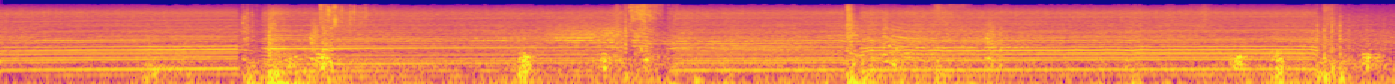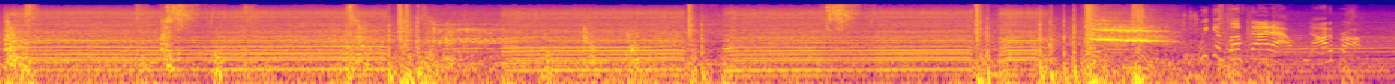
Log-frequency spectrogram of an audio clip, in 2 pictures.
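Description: A sports car engine roars at high revs and shifts up through the gears.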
